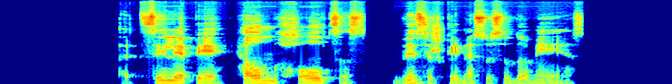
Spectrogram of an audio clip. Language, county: Lithuanian, Marijampolė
